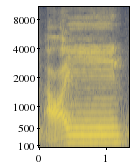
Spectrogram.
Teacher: তাহলে এটা হবে হচ্ছে আইন, গলার ভিতর থেকে একটু চেপে আসবে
